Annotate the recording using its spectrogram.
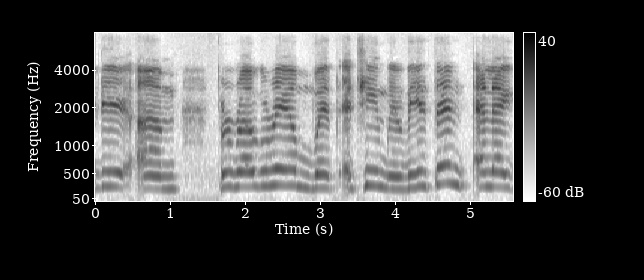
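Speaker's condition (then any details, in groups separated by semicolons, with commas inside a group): ALS; limb onset, right foot first; slower speech, voice banking done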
